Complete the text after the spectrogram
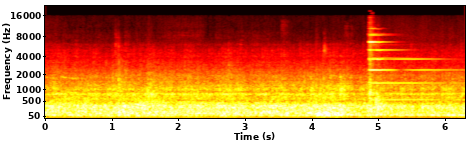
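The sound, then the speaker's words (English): A bus door closes and the bus engine rumbles low and steady as the bus, full of people, drives off, with no voices; a single bright ringing tone of the bus stop bell sounds near the end and fades slowly. “The bus door closes and off they go.”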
